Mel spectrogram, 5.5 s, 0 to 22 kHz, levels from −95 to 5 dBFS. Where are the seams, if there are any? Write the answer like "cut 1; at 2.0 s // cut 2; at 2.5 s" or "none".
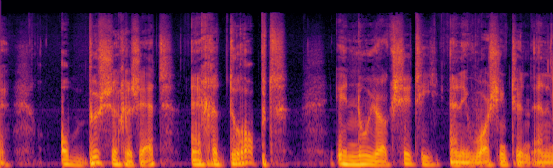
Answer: none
